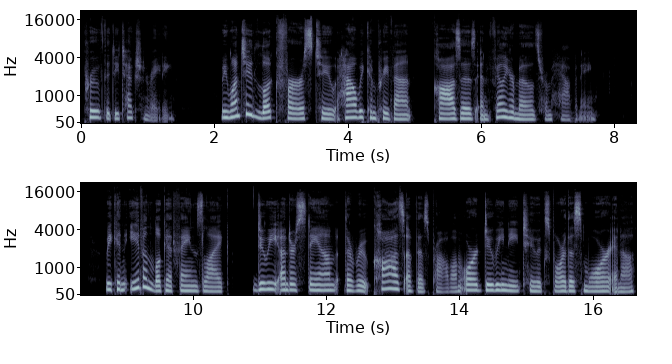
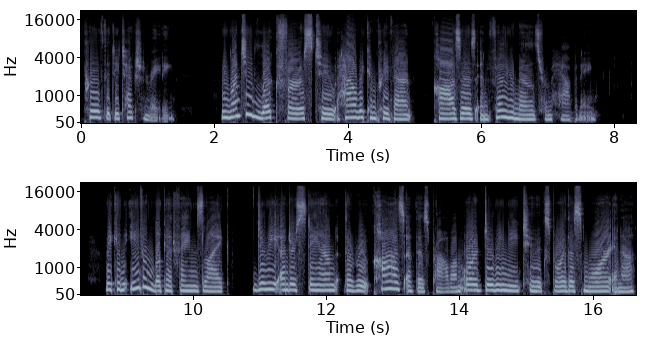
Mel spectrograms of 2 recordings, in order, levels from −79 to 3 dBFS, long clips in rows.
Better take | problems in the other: first | distortion; heavy; 6 dB below the speech

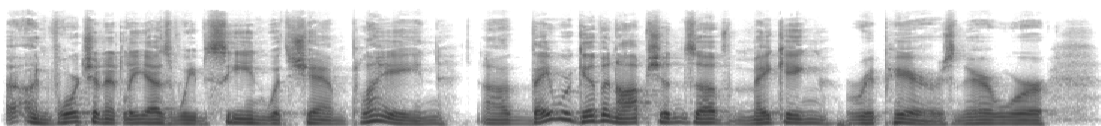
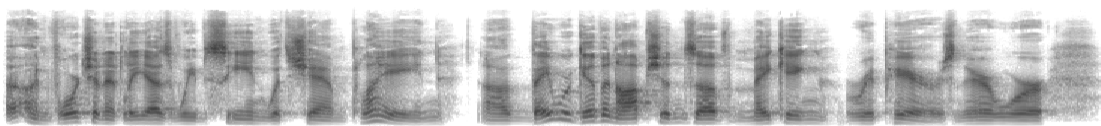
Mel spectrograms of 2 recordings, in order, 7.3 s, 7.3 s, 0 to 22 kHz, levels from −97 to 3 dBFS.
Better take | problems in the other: first | thin; very; fading below 600 Hz

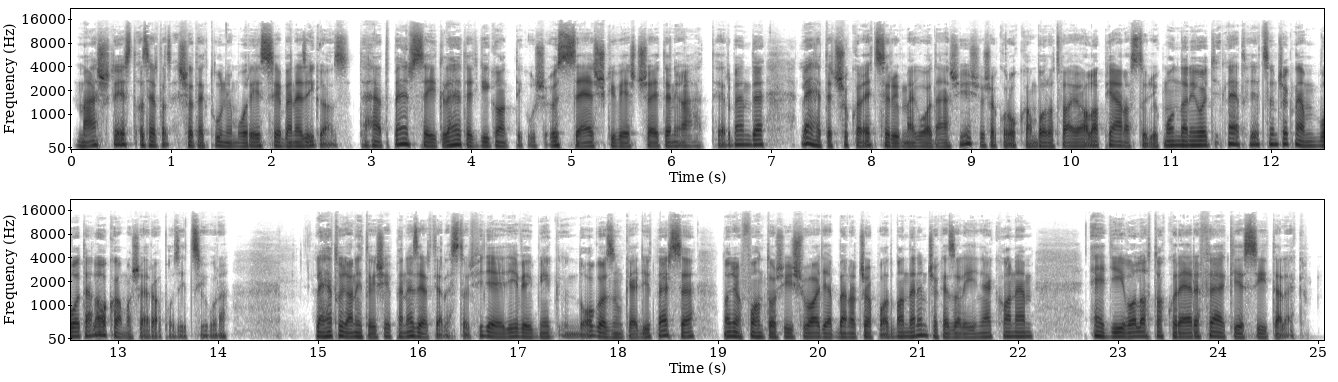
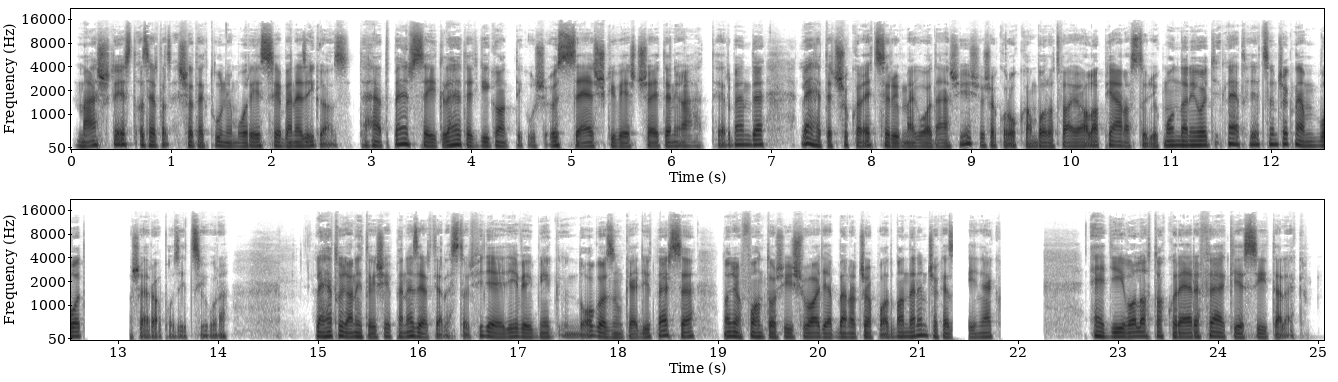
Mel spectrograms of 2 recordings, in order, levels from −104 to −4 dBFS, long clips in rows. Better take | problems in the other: first | audio cutting out; at 13 s, at 21 s and at 22 s

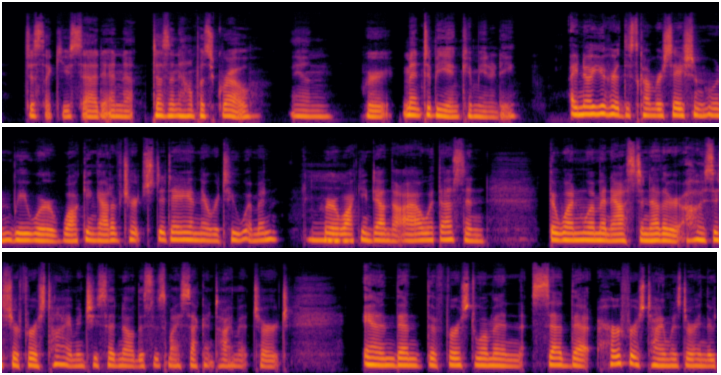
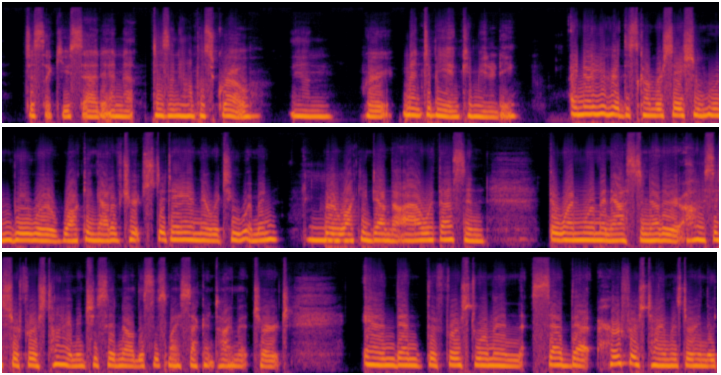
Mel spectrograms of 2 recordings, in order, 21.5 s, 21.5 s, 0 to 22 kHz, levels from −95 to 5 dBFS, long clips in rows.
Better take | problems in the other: first | distortion; heavy; 7 dB below the speech

